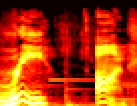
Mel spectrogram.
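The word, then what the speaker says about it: Rheon: to the atlas 4.0 is rion pronounced re on you know these little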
